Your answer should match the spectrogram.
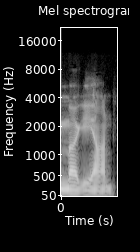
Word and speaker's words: Mogollon: But from what I've been able to figure out, there's five different correct pronunciations of the term Mogollon. So if your grandfather's uncle's cousin grew up in Sholo and he says Mogollon, that's fine. But I'm going to say Mogollon because that's how I saw some Forest Service people on YouTube say it.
